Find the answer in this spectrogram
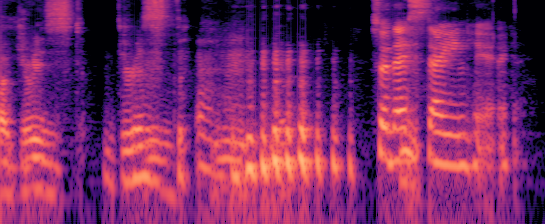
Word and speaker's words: drow: cities cuz those are worse how do you pronounce it's not drits that's not the way it's spelled yeah I always said it but it's it's drizz drizz so they're staying here okay and did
